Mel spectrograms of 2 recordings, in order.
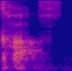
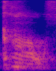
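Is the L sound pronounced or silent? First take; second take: silent; pronounced. First: The L sound is silent. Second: The L sound is pronounced. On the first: The speaker calls it right. "it's a calf" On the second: The speaker calls it wrong. "It's not calf"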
